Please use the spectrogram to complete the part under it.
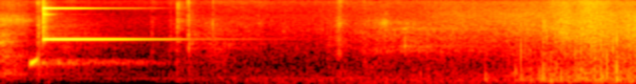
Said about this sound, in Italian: Notifica della banca.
